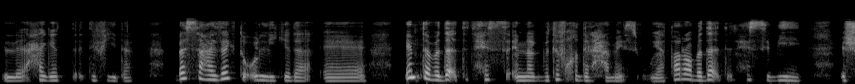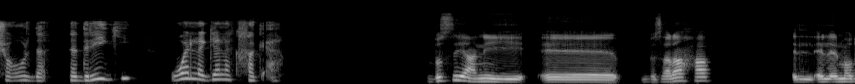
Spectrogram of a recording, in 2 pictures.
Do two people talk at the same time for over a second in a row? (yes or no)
no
